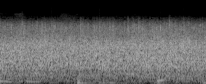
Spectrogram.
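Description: Audience applause for a guest, with dense, steady clapping throughout at an even loudness and no voices over it.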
